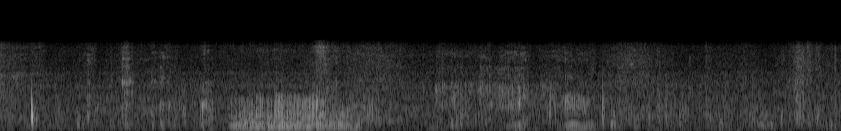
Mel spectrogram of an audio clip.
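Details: American Staffordshire Terrier producing a short throaty growl lasting under a second after a sharp click, with quieter rumbles and faint scuffling around it.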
